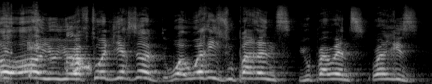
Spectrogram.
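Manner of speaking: loud, high-pitched scolding; indignant shouting. Real, not acted. Streamer scolding kids on video chat, indignant shouting. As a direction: shout it in real outrage, pitched well up.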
